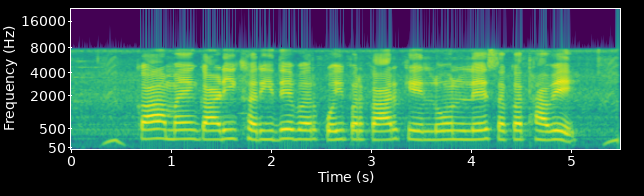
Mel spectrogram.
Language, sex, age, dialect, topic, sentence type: Chhattisgarhi, female, 31-35, Eastern, banking, question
